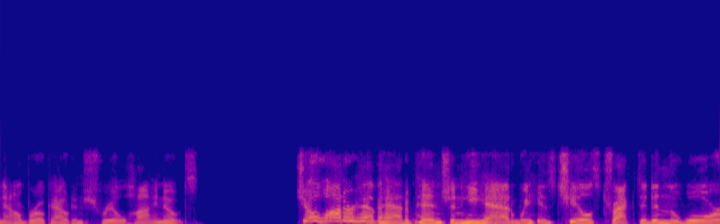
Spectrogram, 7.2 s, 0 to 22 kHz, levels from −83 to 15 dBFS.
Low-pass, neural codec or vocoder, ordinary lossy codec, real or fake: 7.2 kHz; vocoder, 44.1 kHz, 80 mel bands, Vocos; Opus, 16 kbps; fake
